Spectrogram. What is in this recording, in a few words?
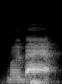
thirteen vietnamese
